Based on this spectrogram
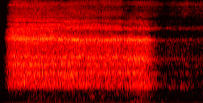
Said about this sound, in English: So go ahead and do a nice inhale. Hold for one, two, three, four, five, and then exhale.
